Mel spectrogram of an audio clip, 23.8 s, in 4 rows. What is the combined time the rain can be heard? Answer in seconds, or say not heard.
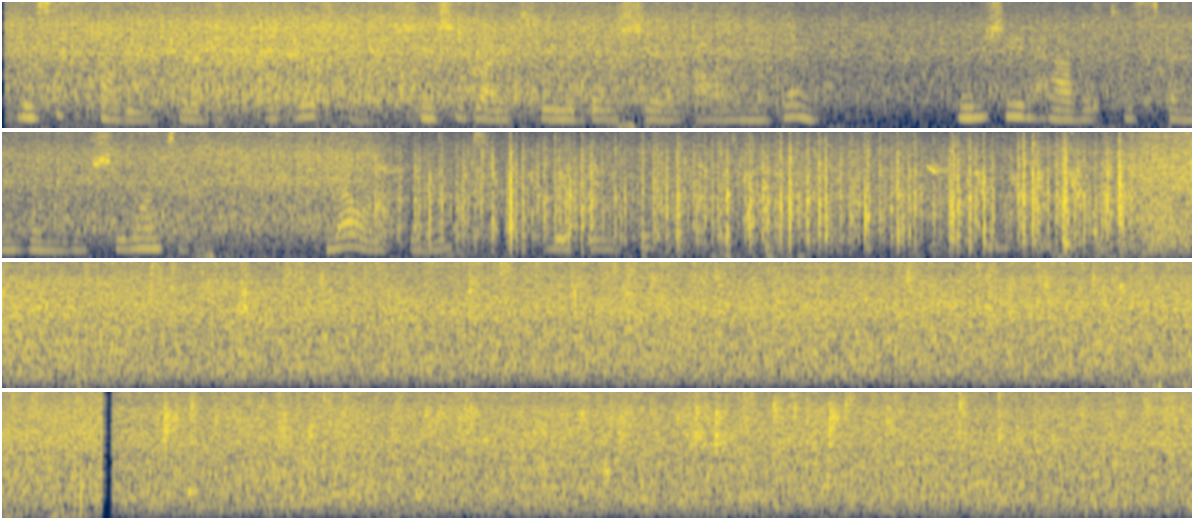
24 s.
